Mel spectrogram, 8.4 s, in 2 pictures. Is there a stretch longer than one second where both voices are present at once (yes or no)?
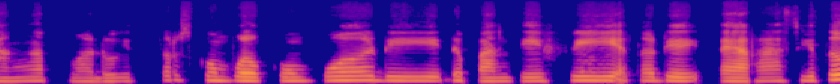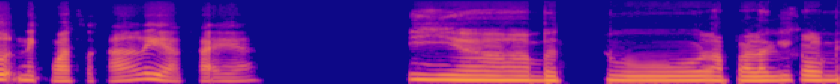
no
